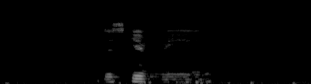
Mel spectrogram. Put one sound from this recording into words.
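Short game jingles chime.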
